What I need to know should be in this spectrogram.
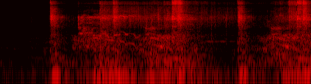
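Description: Thuds and crashes sound as creatures strike each other.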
